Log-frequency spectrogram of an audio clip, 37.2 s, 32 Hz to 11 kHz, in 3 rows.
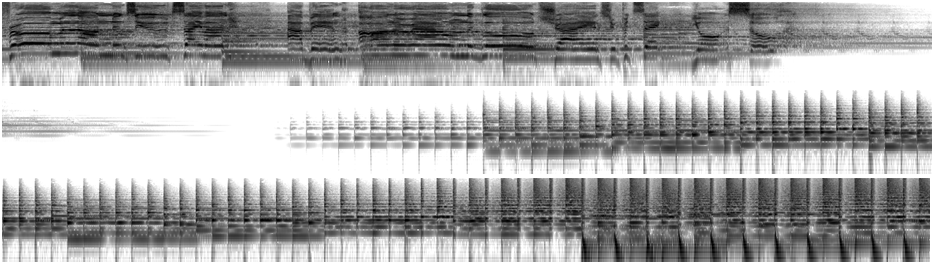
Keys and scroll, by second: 0.5 alt+super+c, 1.6-3.0 typing, 15.3-16.1 typing, 18.0 typing, 20.4 a.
